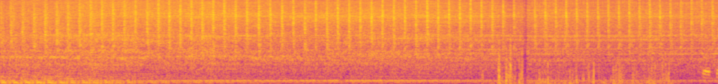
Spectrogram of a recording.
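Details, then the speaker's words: Engine after fresh gas and fuel treatment, ran smooth at first. Now a sharp tick about three per second at idle comes from the top, passenger side towards the back. Suspected valvetrain ticking, not confirmed. "so I ran smooth at first but now you're gonna hear a clicking noise from the top part of the motor on the passenger side I think"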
